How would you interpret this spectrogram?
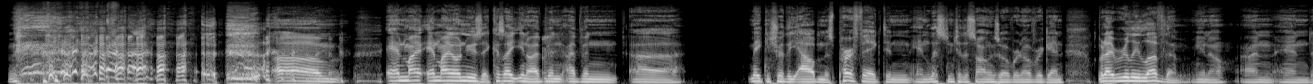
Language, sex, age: English, male, 20-39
